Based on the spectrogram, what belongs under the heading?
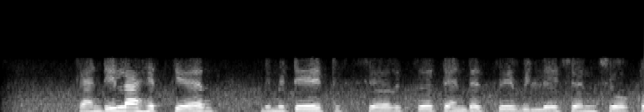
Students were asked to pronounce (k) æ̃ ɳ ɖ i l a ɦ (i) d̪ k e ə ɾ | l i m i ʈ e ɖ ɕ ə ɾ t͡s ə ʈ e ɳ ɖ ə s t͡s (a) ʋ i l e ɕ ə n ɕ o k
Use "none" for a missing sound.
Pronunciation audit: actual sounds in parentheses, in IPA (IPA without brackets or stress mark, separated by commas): k, e, e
